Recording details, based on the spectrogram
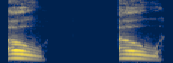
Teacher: It's rather o with the lips moving into a more closed position. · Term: Rose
